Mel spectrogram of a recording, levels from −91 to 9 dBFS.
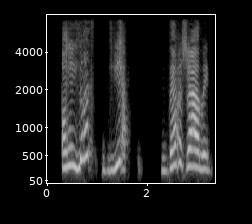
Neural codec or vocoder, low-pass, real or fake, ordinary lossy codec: codec, 16 kHz, 0.5 kbps, FreqCodec, larger model; 7.2 kHz; fake; MP3, 64 kbps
